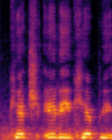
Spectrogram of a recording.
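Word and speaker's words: Kitch-iti-kipi: And I realized at the end of our last video with Kitch Itty Kippy Springs, that's how it's actually pronounced, and the mystery spot, I forgot all of this goodbye stuff at the end, but that's all right.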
